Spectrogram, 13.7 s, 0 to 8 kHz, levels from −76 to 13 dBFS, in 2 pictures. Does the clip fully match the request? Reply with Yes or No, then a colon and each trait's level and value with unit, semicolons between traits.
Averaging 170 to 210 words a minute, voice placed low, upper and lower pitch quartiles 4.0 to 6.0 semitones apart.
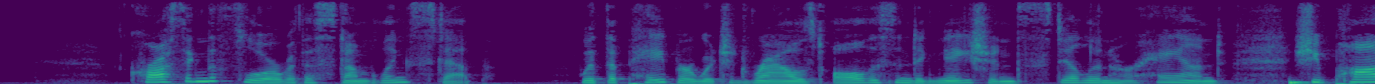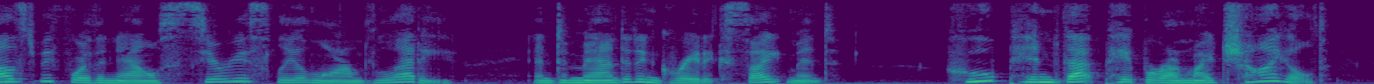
No: average, 175 wpm; medium, 185 Hz; average, 5.3 semitones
